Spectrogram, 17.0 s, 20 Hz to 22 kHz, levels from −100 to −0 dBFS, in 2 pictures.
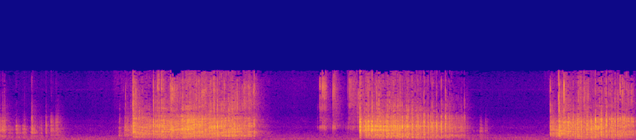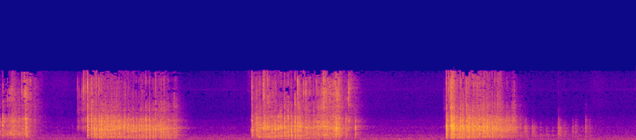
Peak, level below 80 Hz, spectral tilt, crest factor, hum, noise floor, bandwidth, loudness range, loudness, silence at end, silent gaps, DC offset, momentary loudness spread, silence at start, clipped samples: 0 dBFS; -78 dBFS; 1 dB/octave; 26 dB; none; -54 dBFS; 11.5 kHz; 4 LU; -21 LUFS; 1 s; none; under 0.1%; 19 LU; 0 s; under 0.1%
